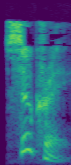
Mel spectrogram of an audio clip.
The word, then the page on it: sucre: British English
